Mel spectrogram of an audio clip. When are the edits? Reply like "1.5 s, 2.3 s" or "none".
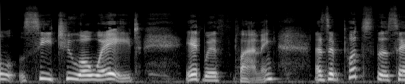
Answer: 2.0 s, 2.3 s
